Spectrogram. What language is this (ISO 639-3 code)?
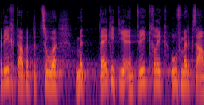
gsw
